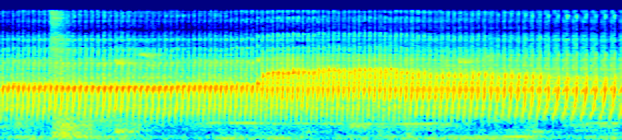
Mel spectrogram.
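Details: Yellow Waterslager canary delivering a long, fast rolling trill of evenly pulsed notes, steady in pitch, then stepping slightly higher midway and continuing without a break.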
